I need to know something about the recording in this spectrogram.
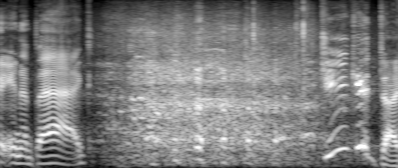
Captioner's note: laughter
